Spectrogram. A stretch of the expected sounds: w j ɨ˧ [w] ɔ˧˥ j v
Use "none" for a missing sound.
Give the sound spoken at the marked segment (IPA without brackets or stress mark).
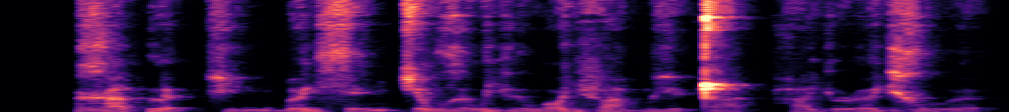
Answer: w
